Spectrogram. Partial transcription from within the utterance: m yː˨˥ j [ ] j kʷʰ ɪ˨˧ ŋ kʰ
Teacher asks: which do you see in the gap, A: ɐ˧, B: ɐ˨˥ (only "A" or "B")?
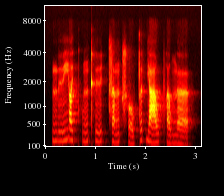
A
